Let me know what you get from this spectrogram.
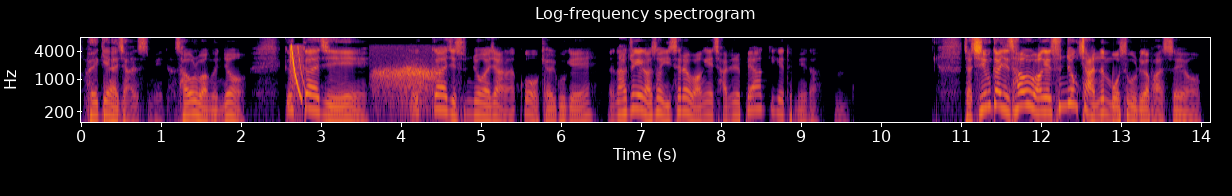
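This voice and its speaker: A man giving a sermon to a youth group, telling a story in an animated way and acting out the quoted lines. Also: a little high, moderate pace, no room sound. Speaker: youth pastor. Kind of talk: sermon to teenagers. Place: church, online service.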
